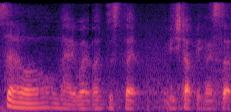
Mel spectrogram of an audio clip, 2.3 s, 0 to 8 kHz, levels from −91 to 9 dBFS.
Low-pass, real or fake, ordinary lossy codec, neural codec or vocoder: 7.2 kHz; fake; AAC, 32 kbps; codec, 16 kHz in and 24 kHz out, 0.6 kbps, FocalCodec, streaming, 2048 codes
